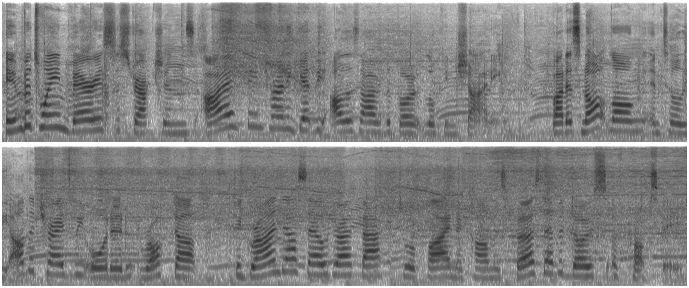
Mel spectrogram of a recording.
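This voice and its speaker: A woman narrates a sailing vlog in a casual, matter-of-fact, upbeat way, her voice sitting a bit high. Clear music plays underneath her. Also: moderate pace.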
